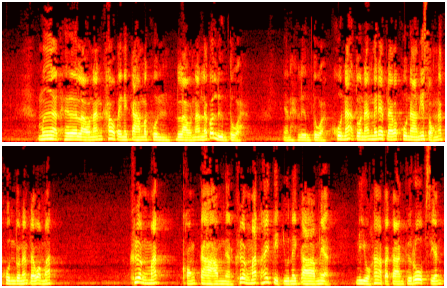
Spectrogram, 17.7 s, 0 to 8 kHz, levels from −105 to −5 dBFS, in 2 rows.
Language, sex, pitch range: Thai, male, 155-190 Hz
